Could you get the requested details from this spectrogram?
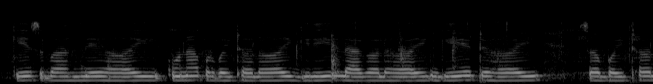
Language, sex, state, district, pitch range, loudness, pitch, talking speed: Bajjika, female, Bihar, Vaishali, 180-190 Hz, -38 LUFS, 185 Hz, 145 wpm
